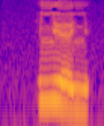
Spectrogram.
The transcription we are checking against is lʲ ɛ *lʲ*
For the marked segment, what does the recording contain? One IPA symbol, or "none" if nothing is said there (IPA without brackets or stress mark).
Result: lʲ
